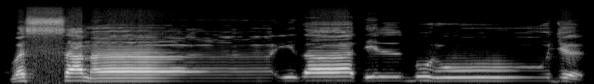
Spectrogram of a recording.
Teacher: وقف میں جیم ساکن ہوگا اور اس میں کلکلہ خوب ظاہر کریں گے۔ وقف میں ہوگا وقف بالاسکان.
